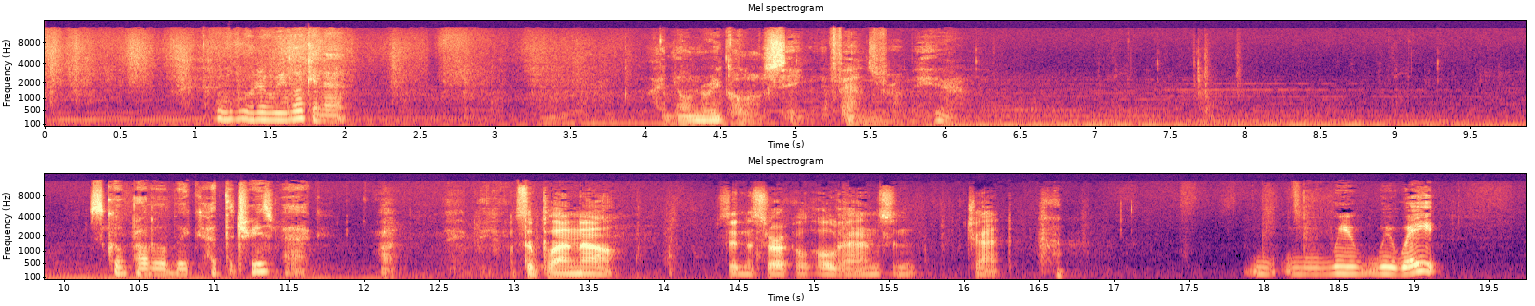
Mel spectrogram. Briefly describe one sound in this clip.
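A middle-aged man speaks in a low, tense voice.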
